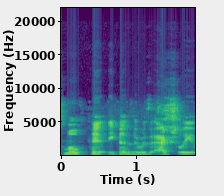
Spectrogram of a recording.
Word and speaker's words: Woolpit: But it's pronounced Woolpit because it was actually like a little pit that they had dug to help them catch wolves for the village nearby.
